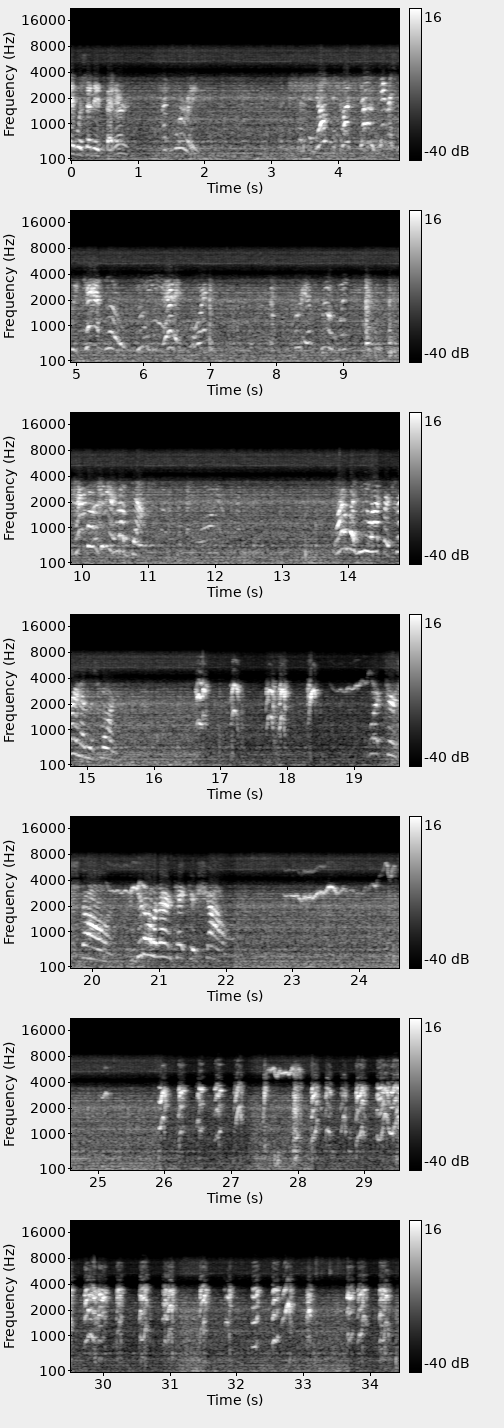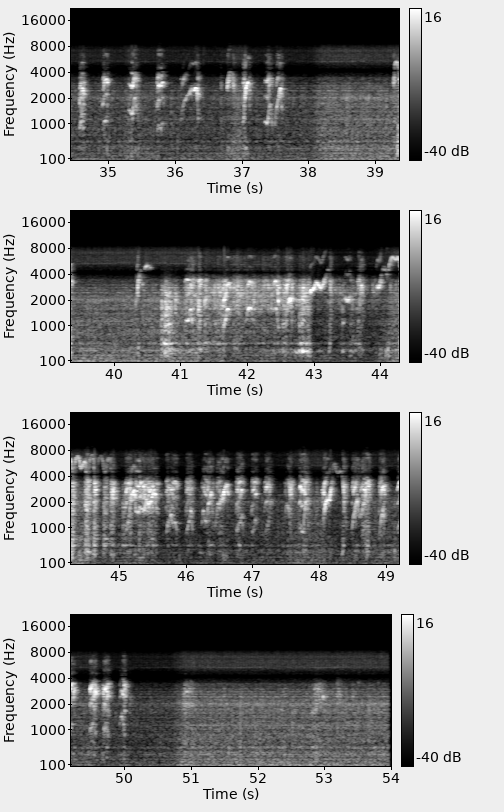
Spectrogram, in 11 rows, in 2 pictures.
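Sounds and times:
monkey chattering and squealing: 0:16.6 - 0:19.4, 0:20.2 - 0:20.9, 0:22.9 - 0:37.8, 0:40.4 - 0:50.2, 0:52.8 - 0:53.6
small animal yelping: 0:16.6 - 0:21.0, 0:22.9 - 0:37.8, 0:40.4 - 0:50.3, 0:52.8 - 0:53.6
faint wavering whistle: 0:18.4 - 0:19.3, 0:20.2 - 0:20.8, 0:22.9 - 0:25.3.

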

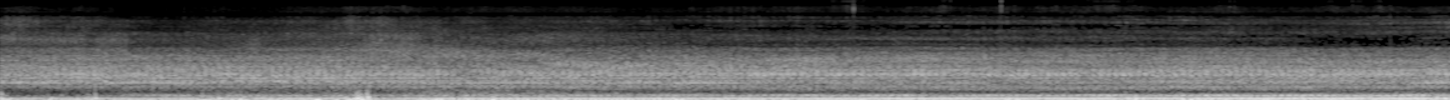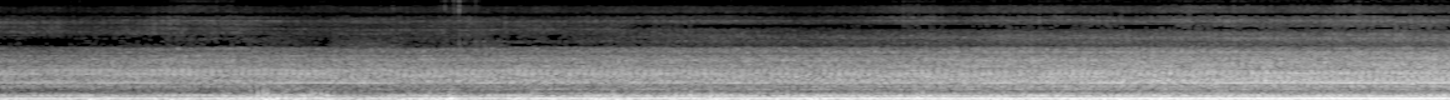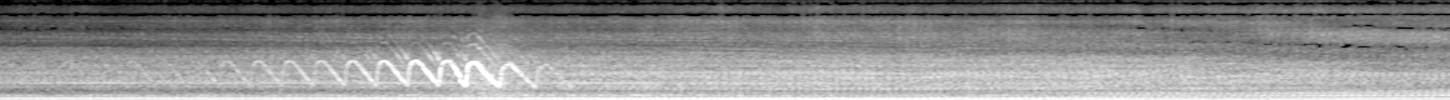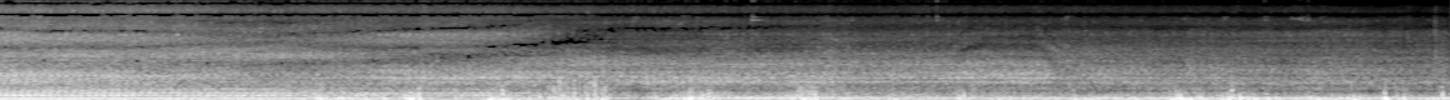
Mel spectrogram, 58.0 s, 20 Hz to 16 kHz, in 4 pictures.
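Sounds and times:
tractor diesel engine running: 0:00.0 - 0:58.0
high warbling squeal: 0:30.1 - 0:35.4.

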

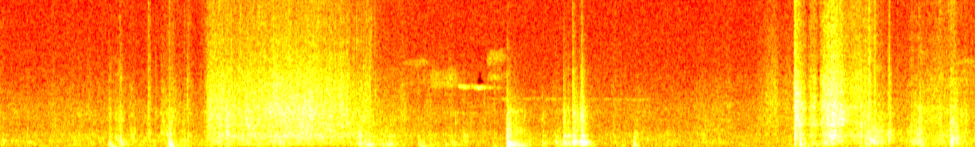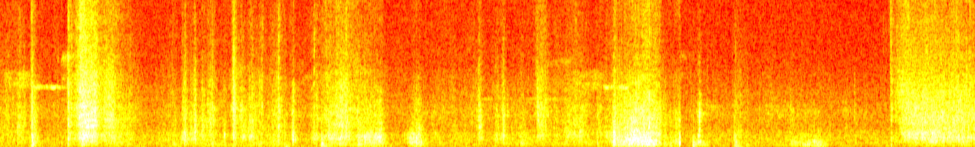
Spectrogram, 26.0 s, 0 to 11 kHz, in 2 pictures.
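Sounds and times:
shovel scraping through gritty mix: 0:10.2 - 0:14.9, 0:15.6 - 0:18.7, 0:19.4 - 0:22.1.

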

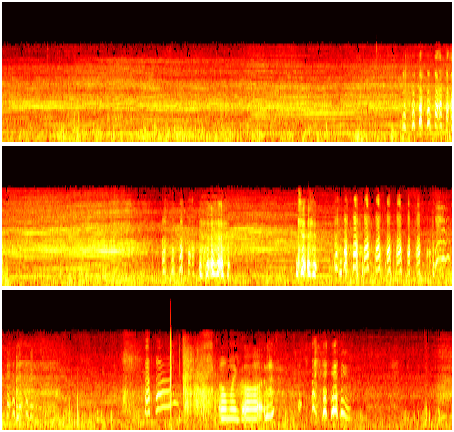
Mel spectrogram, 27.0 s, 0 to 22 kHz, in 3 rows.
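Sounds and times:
distant snowmobile engines: 0:00.0 - 0:27.0
loud close burst: 0:21.6 - 0:22.4.

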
